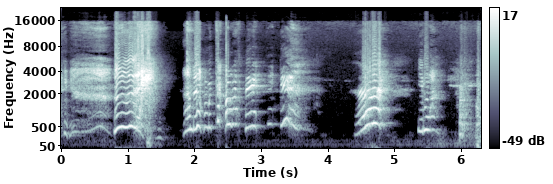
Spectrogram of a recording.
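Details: Forceful voiced sneeze with gasps, exclamations and squeals, induced during a COVID-19 PCR nasal swab test in a small room; sneeze.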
